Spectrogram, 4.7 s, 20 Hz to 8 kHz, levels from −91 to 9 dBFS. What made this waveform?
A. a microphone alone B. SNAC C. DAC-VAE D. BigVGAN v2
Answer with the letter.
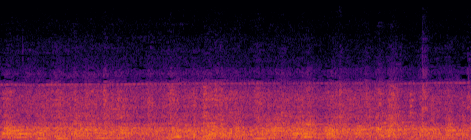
A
